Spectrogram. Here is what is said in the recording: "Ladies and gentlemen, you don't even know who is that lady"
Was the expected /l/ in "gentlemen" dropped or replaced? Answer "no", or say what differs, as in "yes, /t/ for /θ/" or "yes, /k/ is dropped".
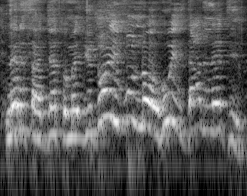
yes, /l/ is dropped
